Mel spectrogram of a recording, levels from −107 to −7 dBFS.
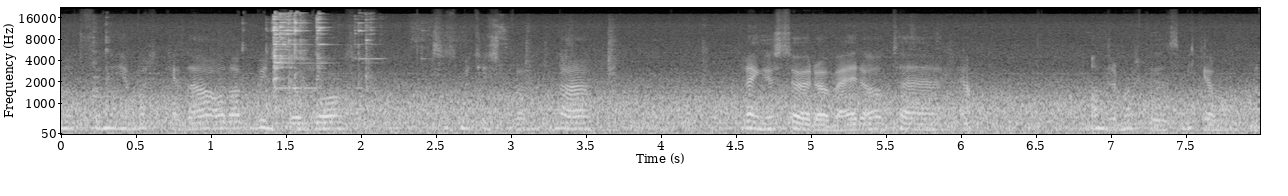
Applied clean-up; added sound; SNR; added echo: none; Shatter; -1 dB; none.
